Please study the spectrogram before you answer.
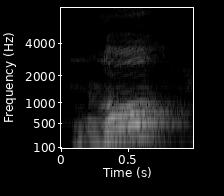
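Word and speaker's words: ر: Raw is just like the heavy letter, but you have to pronounce just like a zal.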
